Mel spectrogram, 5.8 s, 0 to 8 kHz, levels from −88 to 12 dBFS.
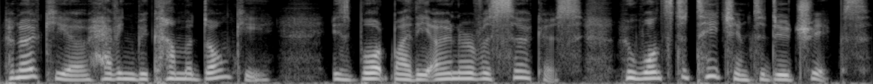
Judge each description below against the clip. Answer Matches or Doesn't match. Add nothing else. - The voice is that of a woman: Matches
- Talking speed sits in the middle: Doesn't match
